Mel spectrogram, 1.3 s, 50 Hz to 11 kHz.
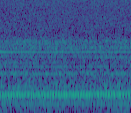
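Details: Sage 930A telecommunications test set under repair, heard through the butt set on speaker while testing lockout on tone: faint steady mid-pitch hum under soft hiss, a tiny bit of crosstalk, cause unknown.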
